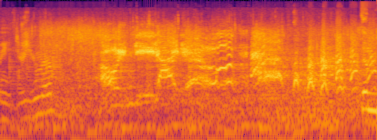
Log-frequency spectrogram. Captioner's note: laughing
